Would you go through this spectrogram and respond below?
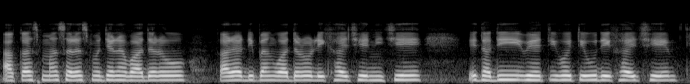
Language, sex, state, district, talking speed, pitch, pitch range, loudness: Gujarati, female, Gujarat, Valsad, 150 wpm, 200 Hz, 195-205 Hz, -14 LUFS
